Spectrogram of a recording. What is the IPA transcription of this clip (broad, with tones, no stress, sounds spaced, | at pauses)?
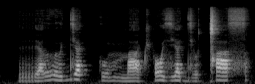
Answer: rʲ a˩˥ l ð ɯ˩˥ dʲ a˥˨ kː u˨ mː a˨ t͡ʃʼ o˥˨ zʲ a˥˨ dʲ o˩˥ ǀ a˥ s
